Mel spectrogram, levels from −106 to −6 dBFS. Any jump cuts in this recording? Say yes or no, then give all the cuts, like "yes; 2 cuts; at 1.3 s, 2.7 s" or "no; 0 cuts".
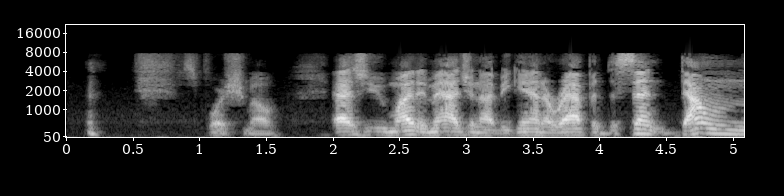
no; 0 cuts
